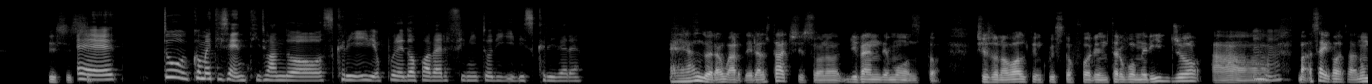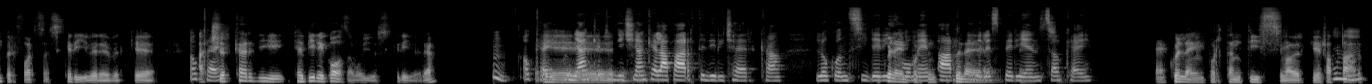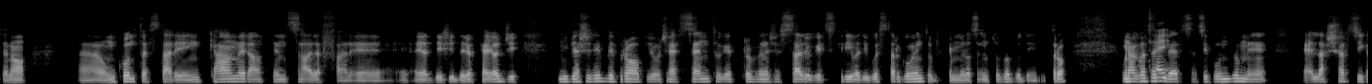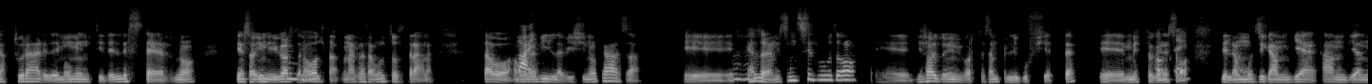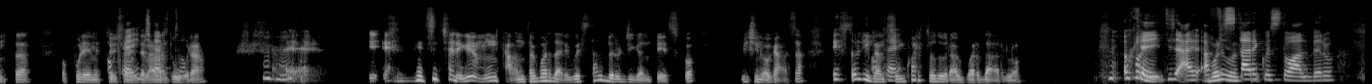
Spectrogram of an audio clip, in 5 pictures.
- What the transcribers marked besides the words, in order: "quando" said as "tando"; other background noise; drawn out: "Ehm"; "proprio" said as "propio"; "cioè" said as "ceh"; "proprio" said as "propo"; tapping; "proprio" said as "propo"; in English: "ambient"; snort
- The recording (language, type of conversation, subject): Italian, unstructured, Come ti senti dopo una bella sessione del tuo hobby preferito?
- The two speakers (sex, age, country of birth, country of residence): female, 20-24, Italy, Italy; male, 20-24, Italy, Italy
